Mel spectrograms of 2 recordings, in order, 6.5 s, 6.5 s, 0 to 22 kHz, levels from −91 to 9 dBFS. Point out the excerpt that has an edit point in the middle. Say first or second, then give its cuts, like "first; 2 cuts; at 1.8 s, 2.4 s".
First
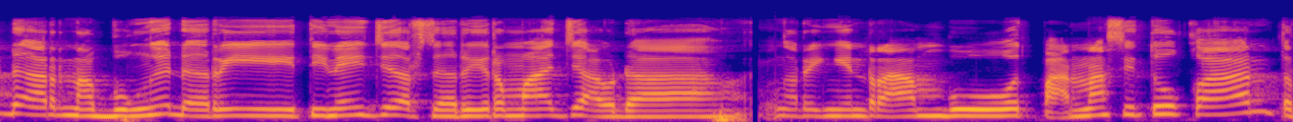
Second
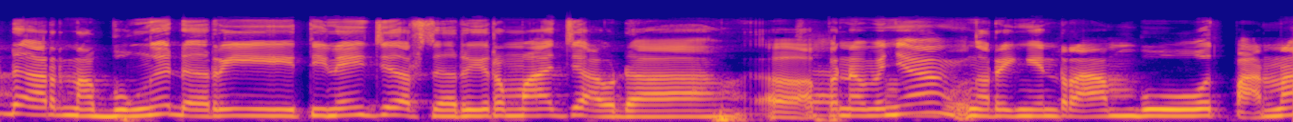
first; 1 cut; at 3.9 s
